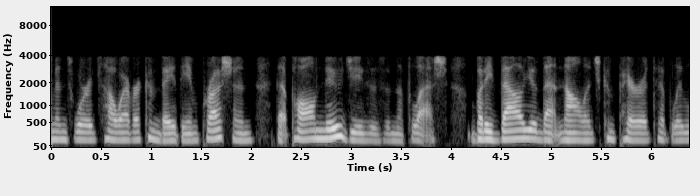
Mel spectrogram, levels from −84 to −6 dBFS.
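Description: Nothing here needs pointing out: the speech comes through the Speex encoding with nothing going wrong at any point.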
